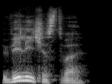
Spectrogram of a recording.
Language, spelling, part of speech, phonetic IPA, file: Russian, величество, noun, [vʲɪˈlʲit͡ɕɪstvə], Ru-величество.ogg
- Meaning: majesty (the quality of being impressive and great)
